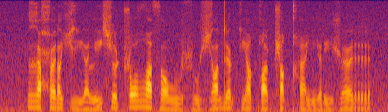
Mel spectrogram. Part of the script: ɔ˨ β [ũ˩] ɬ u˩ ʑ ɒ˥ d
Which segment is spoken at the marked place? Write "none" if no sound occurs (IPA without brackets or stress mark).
u˩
